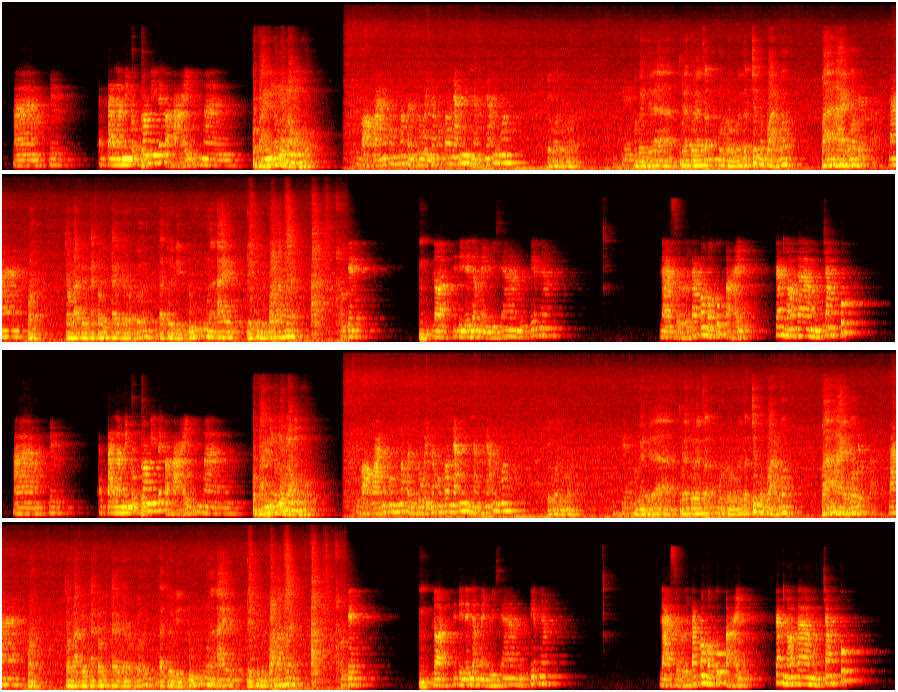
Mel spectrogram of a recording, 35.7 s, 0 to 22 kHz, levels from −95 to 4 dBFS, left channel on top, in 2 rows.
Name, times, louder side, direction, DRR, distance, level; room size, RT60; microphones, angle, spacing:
voice 1, 0.2-1.2 1.9-4.6 5.1-6.0 7.1-10.2 12.2-12.7 16.4-17.5 17.7-18.3 24.6-25.0 26.4-28.8 31.0-32.7 33.3-34.8, equal, 30° right, 0 dB, 1.1 m, -27 dB
voice 2, 5.0-6.1 9.4-9.5 10.9-11.4 12.6-15.7 16.4-17.1 18.4-18.5 19.1-22.5 22.8-23.7 26.2-26.4, left 1 dB, 5° right, -3 dB, 1.1 m, -27 dB
Wind, 6.8-24.7, right 1 dB, 80° right, 1.6 m, -40 dB
7.1 x 3.1 x 5.2 m, 0.98 s
head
